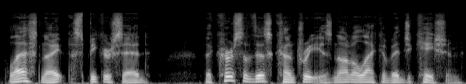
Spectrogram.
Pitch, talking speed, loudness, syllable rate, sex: 105 Hz, 205 wpm, -17 LUFS, 5.5 syllables/s, male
